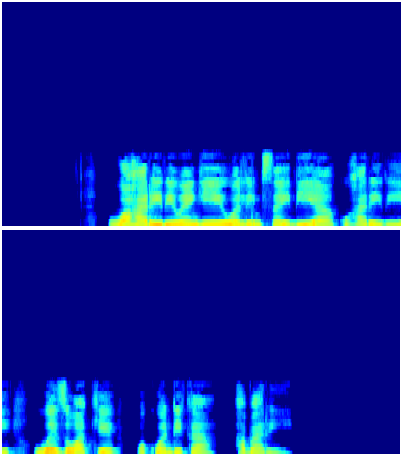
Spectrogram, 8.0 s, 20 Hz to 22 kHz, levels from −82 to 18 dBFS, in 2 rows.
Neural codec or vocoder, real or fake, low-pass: none; real; 7.2 kHz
